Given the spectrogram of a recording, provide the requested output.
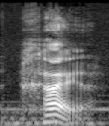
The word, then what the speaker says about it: Chaya: So I am on planet Chaya right now. Yes, it is pronounced like the Hebrew.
